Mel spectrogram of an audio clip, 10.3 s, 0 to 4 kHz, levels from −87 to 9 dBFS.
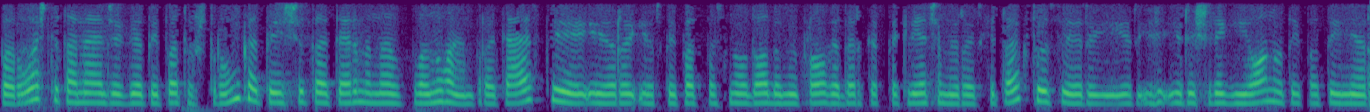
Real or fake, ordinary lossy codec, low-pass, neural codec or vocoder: real; AAC, 24 kbps; 3.6 kHz; none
